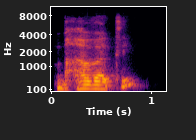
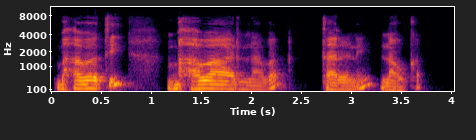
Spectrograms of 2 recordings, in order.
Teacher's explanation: the first letter Bha, is the fourth letter in the Pa class of sound, so it has to be aspirated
